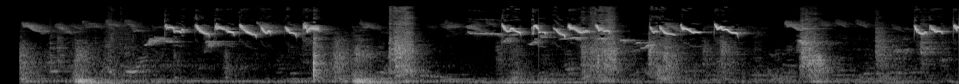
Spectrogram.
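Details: Competition-kept white-eye singing: bright, high warbled phrases of quick rising and falling notes, delivered in bursts every few seconds, mixed with sharp broadband clicks and knocks and brief low sounds between phrases.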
